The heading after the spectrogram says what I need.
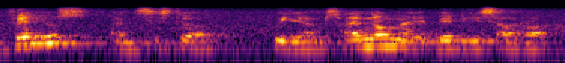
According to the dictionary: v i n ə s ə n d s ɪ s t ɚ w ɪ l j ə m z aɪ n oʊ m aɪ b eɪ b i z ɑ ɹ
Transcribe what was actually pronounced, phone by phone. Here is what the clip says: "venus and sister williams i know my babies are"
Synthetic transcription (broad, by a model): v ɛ n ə s ə n d s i s t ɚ w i l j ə m s aɪ n oʊ m aɪ b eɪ b i s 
